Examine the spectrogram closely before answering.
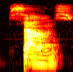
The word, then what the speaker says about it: sounds: Now, when we write the word sounds, we add an S, but when we write it phonetically, we add in a Z sound because that's the sound we use.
